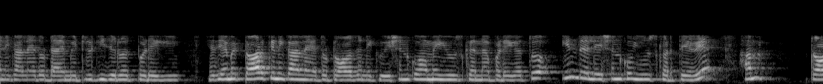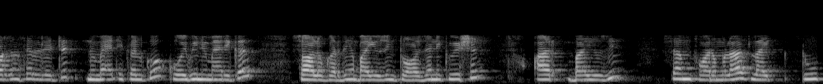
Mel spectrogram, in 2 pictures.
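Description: There are no technical faults to describe in time order; the sound comes through a narrowband call path with nothing above 4 kHz.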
